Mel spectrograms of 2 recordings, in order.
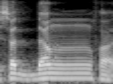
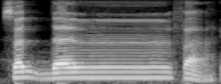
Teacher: Kita tahan gunnahnya sambil kita samarkan suara tanwinnya kepada huruf fa. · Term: ikhfa hakiki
